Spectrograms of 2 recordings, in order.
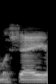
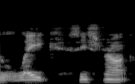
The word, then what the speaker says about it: Lache: Uh I heard I hear people can pronounce it differently all the time, Lache or Lake Sea.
